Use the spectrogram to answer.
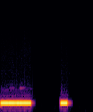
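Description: A telephone tone cuts into a call: a loud, steady low beep lasting just over half a second, a brief silence, then a second, shorter beep of the same pitch, with no voices.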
